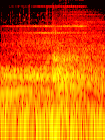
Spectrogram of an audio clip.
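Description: A fire flares up and crackles.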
